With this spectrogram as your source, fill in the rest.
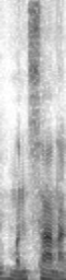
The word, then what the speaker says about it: manzana: इसी तरह एप्पल वहाँ पे बहुत कॉमन है तो उसे मनसाना कहा जाता है, मनसाना। जी को एस की तरह प्रोनाउंस किया जाता है।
